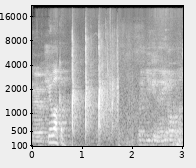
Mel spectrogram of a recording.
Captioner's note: audience applause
